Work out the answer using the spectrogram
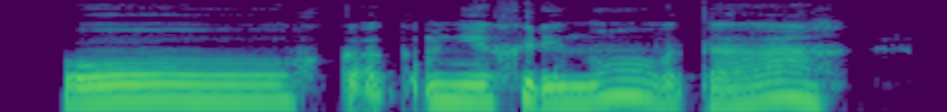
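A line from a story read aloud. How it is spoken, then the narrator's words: Groaning. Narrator (Russian): простонал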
